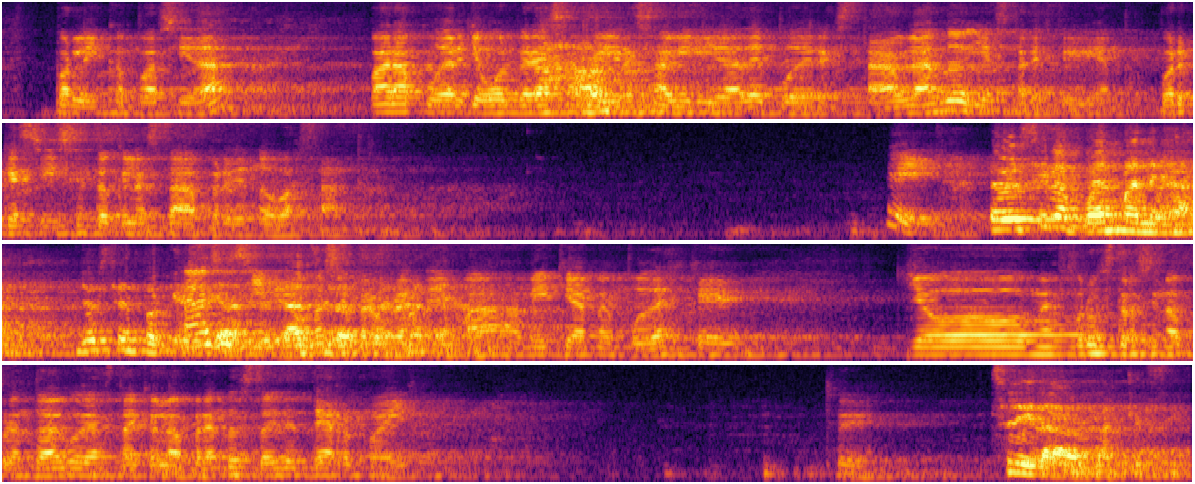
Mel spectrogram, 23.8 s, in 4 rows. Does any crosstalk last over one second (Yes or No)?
Yes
